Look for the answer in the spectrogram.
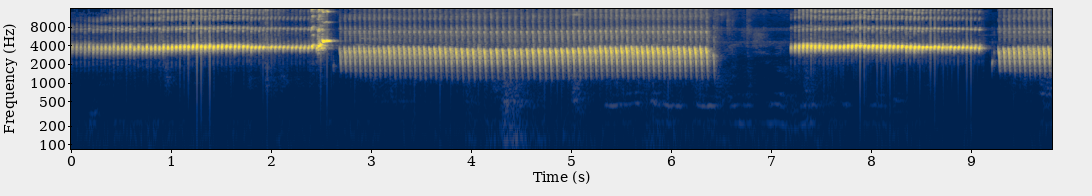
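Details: A male canary courting and dancing toward a female to stimulate mating sings long, rapid buzzy rolls, each two to four seconds, switching between a higher and slightly lower trill with brief pauses.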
